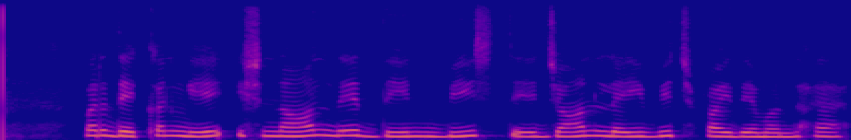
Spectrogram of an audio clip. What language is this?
Punjabi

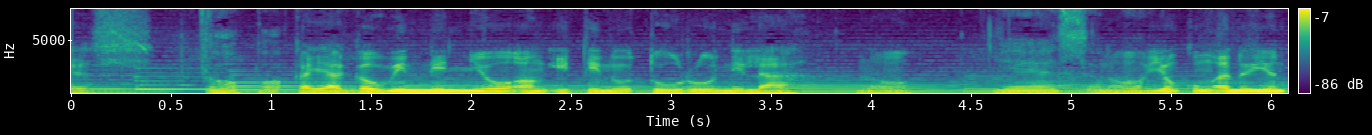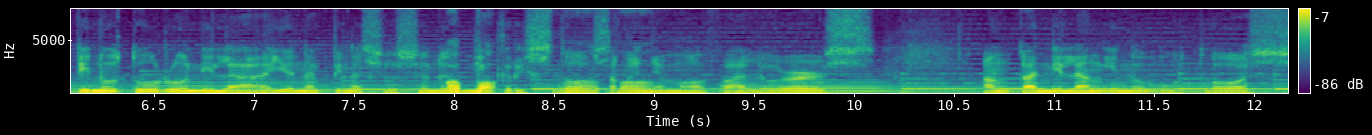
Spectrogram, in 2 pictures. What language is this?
Filipino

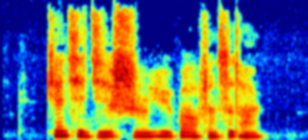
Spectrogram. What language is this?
Chinese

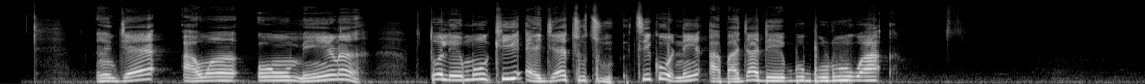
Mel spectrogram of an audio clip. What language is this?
Yoruba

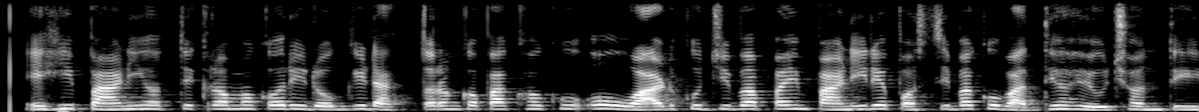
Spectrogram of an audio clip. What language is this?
Odia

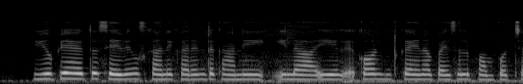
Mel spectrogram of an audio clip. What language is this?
Telugu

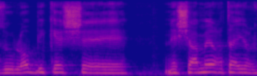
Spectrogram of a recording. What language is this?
Hebrew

